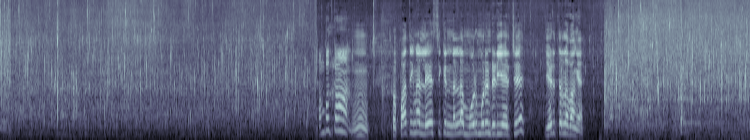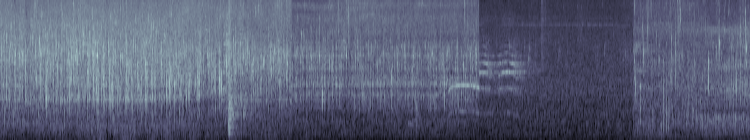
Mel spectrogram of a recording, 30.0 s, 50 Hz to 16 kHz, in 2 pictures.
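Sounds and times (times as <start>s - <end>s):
chicken deep-frying in oil: 0.0s - 6.4s, 8.8s - 24.6s, 27.7s - 30.0s
sharp knock: 19.5s - 20.1s.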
